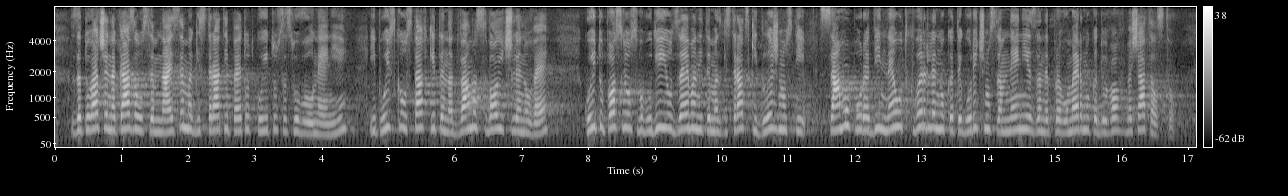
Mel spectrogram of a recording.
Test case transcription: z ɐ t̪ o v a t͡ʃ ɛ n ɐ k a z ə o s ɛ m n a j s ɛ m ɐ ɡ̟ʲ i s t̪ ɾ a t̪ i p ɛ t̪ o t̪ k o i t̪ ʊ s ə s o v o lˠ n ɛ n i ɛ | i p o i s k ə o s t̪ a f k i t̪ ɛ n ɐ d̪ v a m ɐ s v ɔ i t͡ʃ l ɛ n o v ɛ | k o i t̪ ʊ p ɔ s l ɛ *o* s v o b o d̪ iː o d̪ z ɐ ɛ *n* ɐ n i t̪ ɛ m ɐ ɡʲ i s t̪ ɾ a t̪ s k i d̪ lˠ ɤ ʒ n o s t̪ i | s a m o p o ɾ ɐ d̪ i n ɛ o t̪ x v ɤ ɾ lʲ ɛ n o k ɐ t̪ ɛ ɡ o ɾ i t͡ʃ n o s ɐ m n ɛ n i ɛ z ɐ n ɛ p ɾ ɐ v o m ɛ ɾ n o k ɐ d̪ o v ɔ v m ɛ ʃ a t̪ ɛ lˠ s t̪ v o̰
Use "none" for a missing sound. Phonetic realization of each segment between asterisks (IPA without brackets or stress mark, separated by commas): o, m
